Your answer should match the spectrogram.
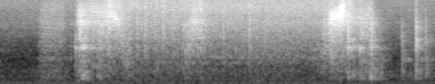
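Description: Steam hissing from a luthier's steam generator and hose, the steam used to soften the glue in a guitar's neck joint. The hiss starts about a second in, runs steadily, swells near the end and cuts off just before the end.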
